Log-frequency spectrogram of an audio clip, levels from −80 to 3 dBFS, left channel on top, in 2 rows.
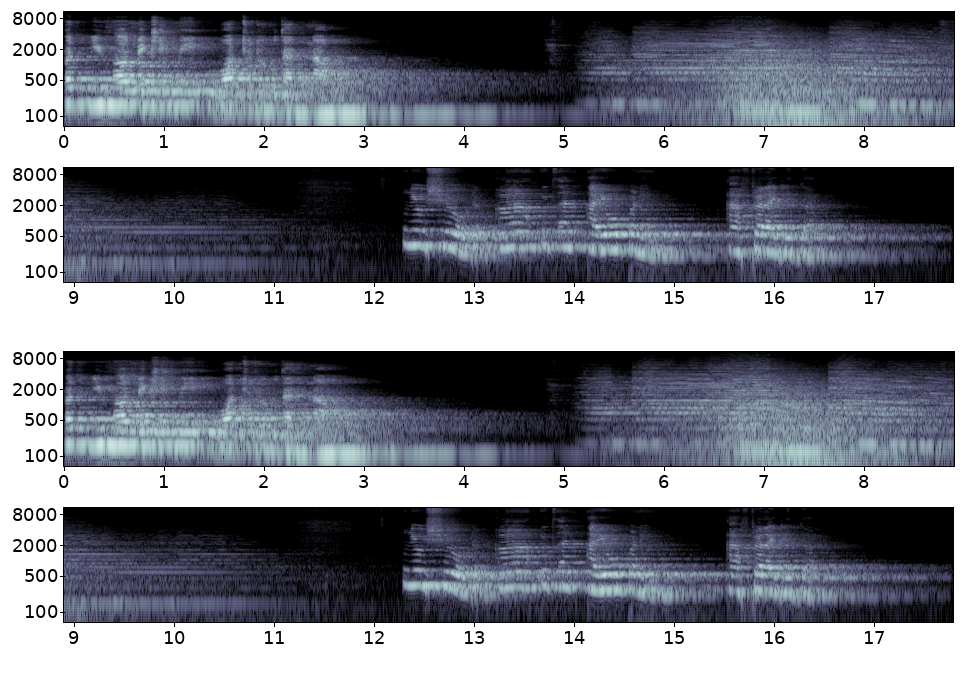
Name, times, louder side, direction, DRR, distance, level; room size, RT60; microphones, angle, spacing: voice 1, 0.0-2.8, equal, 80° left, -1 dB, 3.2 m, -18 dB
sound 1, 5.2-10.2, right 1 dB, 50° right, 3.2 m, -27 dB
voice 2, 12.3-14.9 15.5-16.4, equal, 5° right, -5 dB, 2.6 m, -23 dB
23.0 x 15.5 x 2.5 m, 2.8 s
head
